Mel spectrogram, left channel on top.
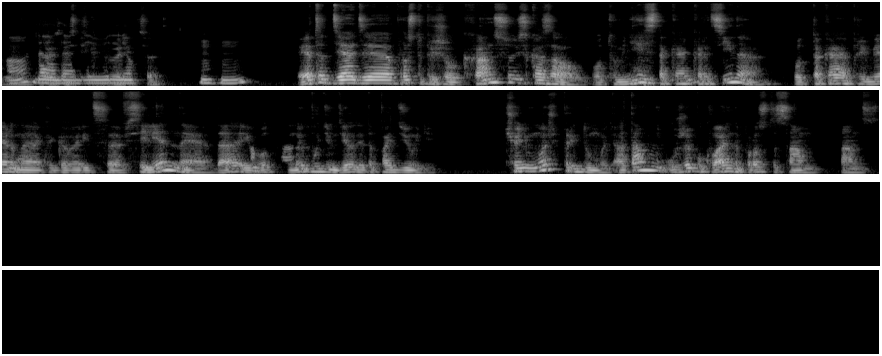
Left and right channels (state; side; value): silent; right; digital silence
